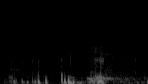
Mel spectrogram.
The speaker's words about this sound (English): Even animals can create it, and tigers are particularly well known as a source. The frequency of a tiger's roar is around 18 hertz, right in that range we mentioned earlier.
